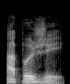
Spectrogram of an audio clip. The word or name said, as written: apogée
